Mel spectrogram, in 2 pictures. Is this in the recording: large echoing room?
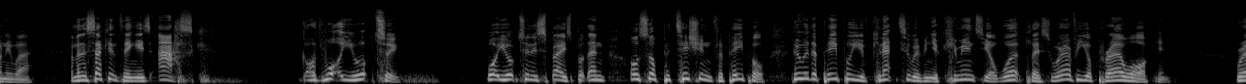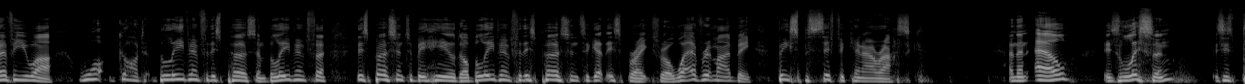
yes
